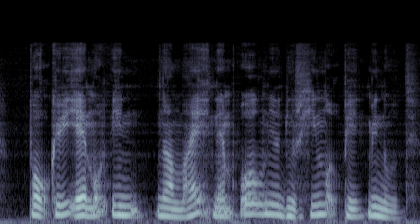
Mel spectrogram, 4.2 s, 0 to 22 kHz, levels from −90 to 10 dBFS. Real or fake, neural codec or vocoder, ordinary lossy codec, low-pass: fake; autoencoder, 22.05 kHz, a latent of 192 numbers a frame, VITS, trained on many speakers; none; 9.9 kHz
